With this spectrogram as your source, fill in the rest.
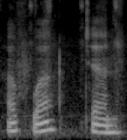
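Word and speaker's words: أفواجا: Afwajan, tapi dibacanya afwaja.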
